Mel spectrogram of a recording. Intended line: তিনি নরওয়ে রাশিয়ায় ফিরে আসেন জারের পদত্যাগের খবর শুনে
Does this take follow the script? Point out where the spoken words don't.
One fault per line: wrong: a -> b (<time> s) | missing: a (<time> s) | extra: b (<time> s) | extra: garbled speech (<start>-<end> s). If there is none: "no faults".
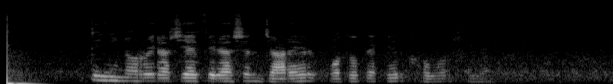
no faults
